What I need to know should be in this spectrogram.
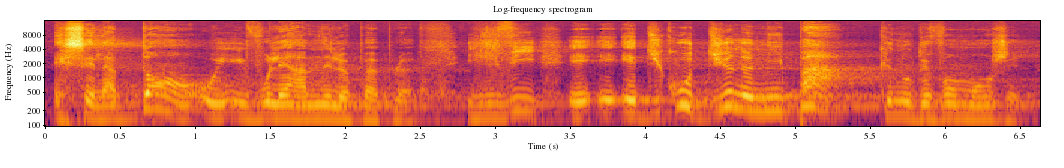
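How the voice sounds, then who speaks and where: A man's voice: a little high, lively intonation, normal speed, pushed and bright. Man preaching in an echoing church hall. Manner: emphatic, rising sharply on key words; conversational, addresses listeners directly. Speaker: pastor. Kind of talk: sermon.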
